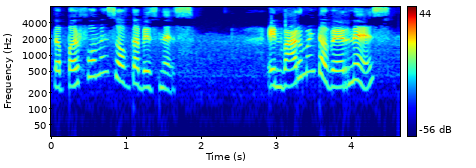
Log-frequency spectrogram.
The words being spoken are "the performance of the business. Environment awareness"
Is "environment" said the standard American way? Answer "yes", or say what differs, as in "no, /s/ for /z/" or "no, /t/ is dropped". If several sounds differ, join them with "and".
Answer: yes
